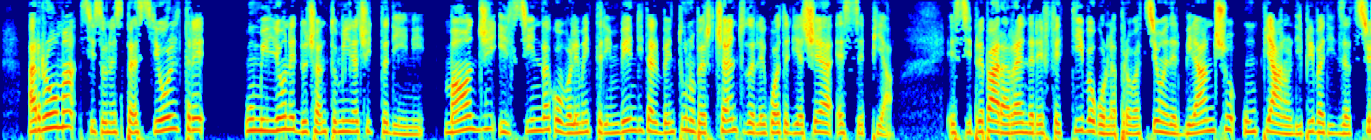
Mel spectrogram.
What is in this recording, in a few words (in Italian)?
spot acqua voce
